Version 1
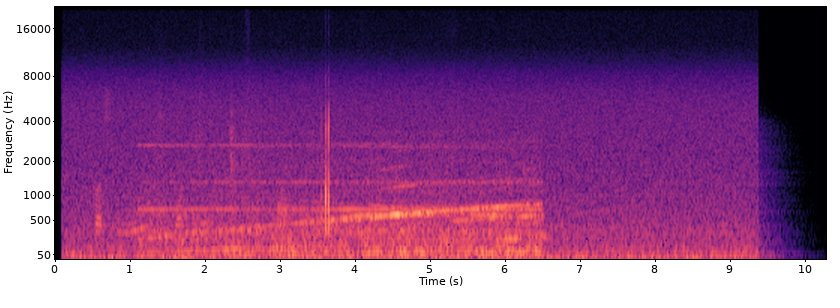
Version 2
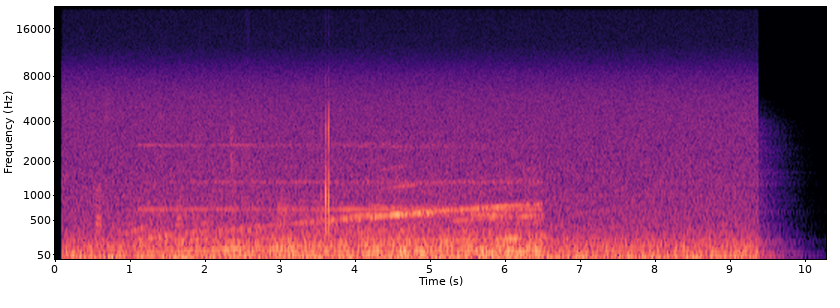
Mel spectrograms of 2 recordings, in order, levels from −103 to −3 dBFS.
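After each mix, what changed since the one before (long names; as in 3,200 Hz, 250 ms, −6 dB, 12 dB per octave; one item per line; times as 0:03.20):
first sound +4.0 dB
master: add low shelf with overshoot 250 Hz +6.5 dB, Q 1.5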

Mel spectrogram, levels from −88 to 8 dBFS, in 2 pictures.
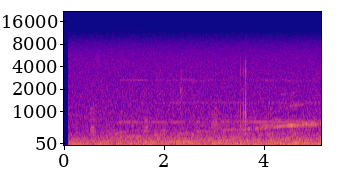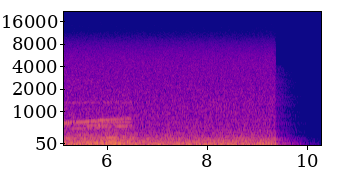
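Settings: second sound −3.5 dB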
